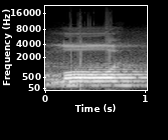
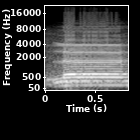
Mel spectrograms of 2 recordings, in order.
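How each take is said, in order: First: The L sound is thick and heavy. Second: The L sound is thin and light. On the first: "kalau tebal" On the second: "kalau tipis"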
